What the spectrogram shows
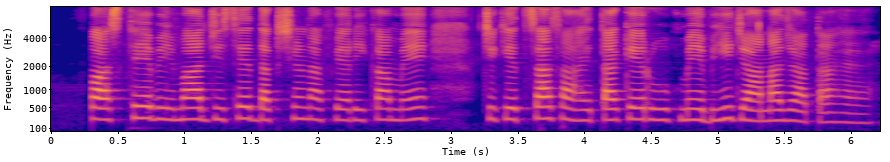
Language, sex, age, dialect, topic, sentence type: Hindi, female, 60-100, Hindustani Malvi Khadi Boli, banking, statement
